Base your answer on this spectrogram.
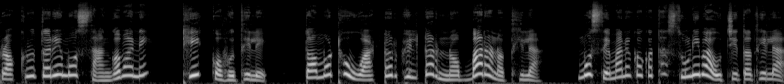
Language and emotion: Odia, disgusted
